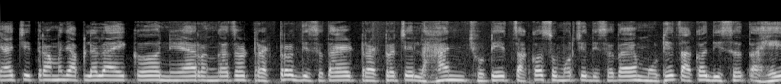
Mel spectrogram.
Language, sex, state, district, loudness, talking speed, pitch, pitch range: Marathi, male, Maharashtra, Solapur, -13 LUFS, 155 wpm, 195 Hz, 185-200 Hz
